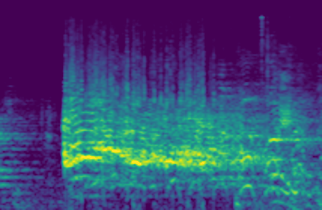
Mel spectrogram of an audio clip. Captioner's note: screaming; laughing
